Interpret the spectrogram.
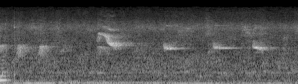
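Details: Greater green leafbird kept in an aviary made to resemble a natural habitat. A few short chirps, then a rising whistled slur and several flat, clear whistled notes spaced about half a second apart.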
